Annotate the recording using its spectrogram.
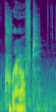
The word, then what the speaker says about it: Kraft: For the record, my name is Mark Kraft. It's spelled K-R-A-F-T.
